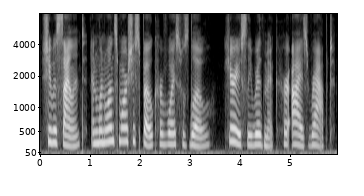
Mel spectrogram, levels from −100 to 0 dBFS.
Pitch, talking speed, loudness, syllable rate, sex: 225 Hz, 180 wpm, -21 LUFS, 4.4 syllables/s, female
